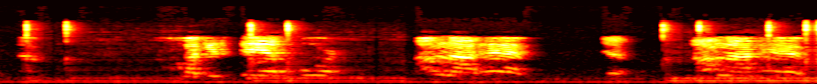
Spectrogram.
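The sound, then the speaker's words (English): Sharp clicking like keyboard typing from a phone caller's computer in the background comes through a thin phone line, mixed with muffled, garbled voice-like bursts over a low steady hum. “The, yeah, I can hear up. the computer in the background.”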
